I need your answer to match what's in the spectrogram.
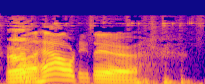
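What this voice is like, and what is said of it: Southern US accent imitation. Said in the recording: “Peter Burvis's sort of South Clanton, Alabama accent didn't quite work for me.”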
